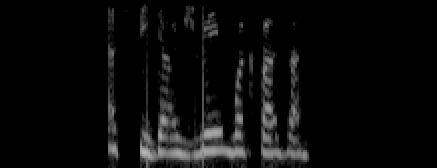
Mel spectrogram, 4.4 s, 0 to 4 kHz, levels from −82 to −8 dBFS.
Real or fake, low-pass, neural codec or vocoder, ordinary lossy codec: real; 3.6 kHz; none; Opus, 16 kbps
